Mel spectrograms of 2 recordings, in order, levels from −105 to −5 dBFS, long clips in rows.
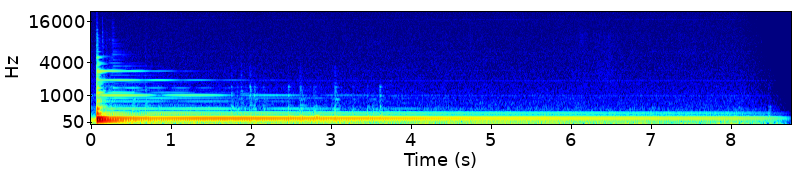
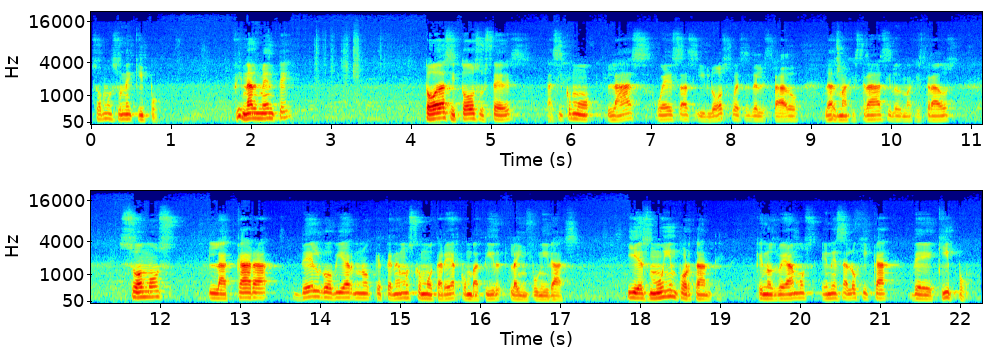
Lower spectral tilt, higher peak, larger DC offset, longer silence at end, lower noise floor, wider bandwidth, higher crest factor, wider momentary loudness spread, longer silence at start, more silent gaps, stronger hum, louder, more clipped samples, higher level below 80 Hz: first, -10.5 dB/octave vs -7 dB/octave; about the same, -2 dBFS vs -2 dBFS; neither; first, 0.5 s vs 0.2 s; first, -57 dBFS vs -48 dBFS; second, 5.2 kHz vs 13.5 kHz; first, 28 dB vs 22 dB; about the same, 16 LU vs 16 LU; about the same, 0 s vs 0.05 s; neither; neither; second, -31 LUFS vs -22 LUFS; neither; first, -50 dBFS vs -68 dBFS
